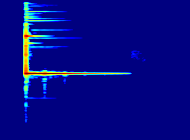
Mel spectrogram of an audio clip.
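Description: A single bright ding sound effect, struck about a third of a second in and ringing out as one clear tone that fades over about a second and a half.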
